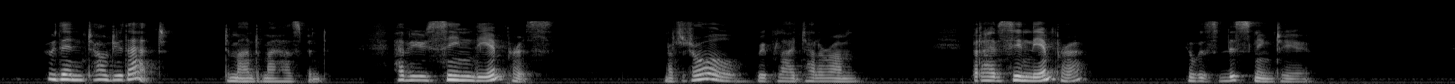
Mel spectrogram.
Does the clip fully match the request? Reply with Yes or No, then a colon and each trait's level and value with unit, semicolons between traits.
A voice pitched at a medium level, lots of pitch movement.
Yes: medium, 160 Hz; wide, 6.1 semitones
